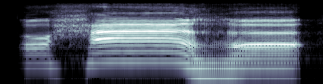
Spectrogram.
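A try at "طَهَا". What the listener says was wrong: Tertuker. H kecil dulu. Tohaha.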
